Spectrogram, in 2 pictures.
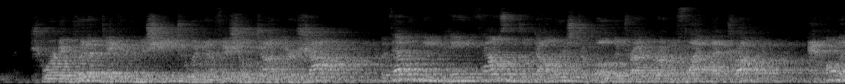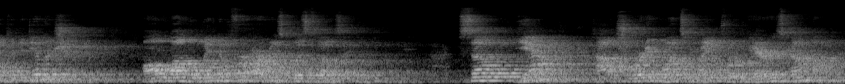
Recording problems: room echo; strong; dies away in 2.3 s
off-mic speech; far
voice in the background; faint; throughout; 25 dB below the speech

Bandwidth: 15 kHz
